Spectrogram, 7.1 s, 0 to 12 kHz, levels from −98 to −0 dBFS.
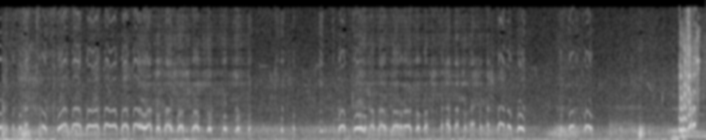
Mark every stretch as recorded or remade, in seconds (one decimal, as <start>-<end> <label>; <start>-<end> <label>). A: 0.0-1.4 recorded; 1.4-2.5 remade; 2.5-3.6 recorded; 3.6-4.9 remade; 4.9-7.1 recorded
